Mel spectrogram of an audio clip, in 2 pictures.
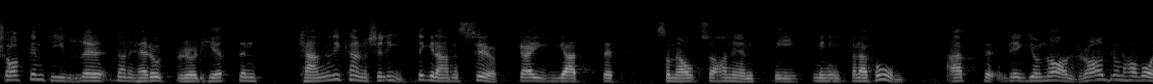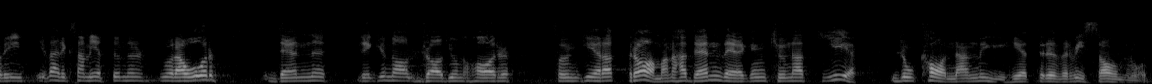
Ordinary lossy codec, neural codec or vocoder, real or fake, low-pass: none; codec, 16 kHz, 1.1 kbps, Voila-Tokenizer; fake; none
